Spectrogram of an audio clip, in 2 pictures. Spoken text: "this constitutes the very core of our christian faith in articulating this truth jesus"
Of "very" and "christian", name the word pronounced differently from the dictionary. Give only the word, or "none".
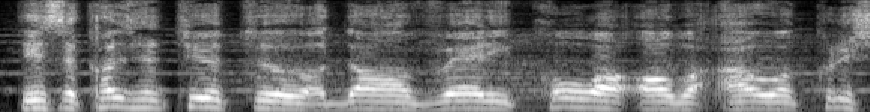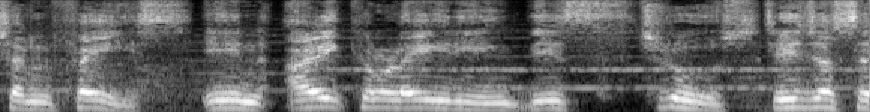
none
